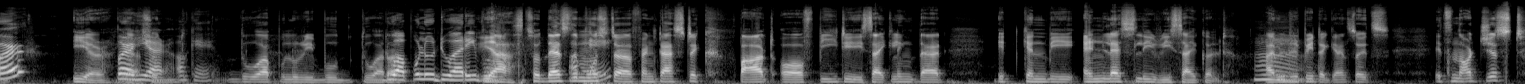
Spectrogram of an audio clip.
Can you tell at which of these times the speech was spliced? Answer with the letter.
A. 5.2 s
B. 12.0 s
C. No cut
A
